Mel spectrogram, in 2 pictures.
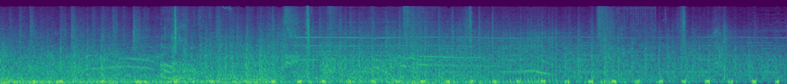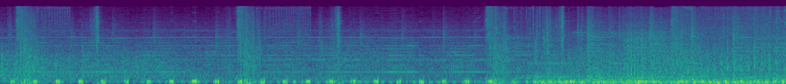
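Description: A helicopter rotor thumps overhead.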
